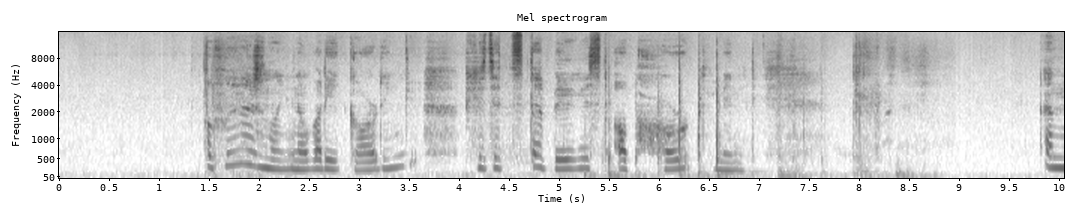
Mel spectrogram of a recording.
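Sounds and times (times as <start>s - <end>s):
car seat creaks and rustles: 5.2s - 8.8s.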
